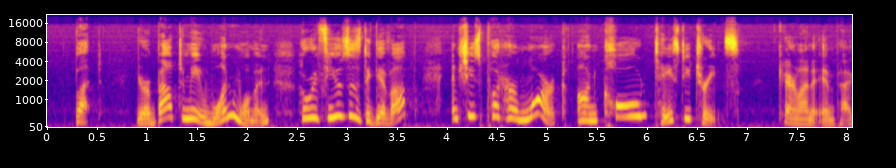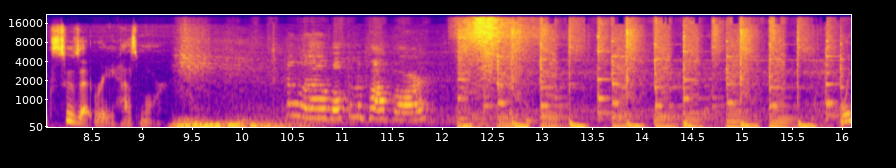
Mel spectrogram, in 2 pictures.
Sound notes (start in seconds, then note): 9.2 air whooshes; 12.1 air whooshes; 12.1 bright, lively music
